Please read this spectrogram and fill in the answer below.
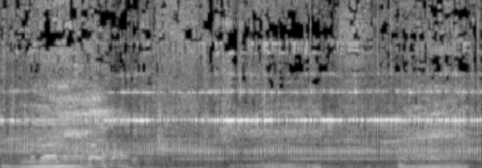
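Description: A man's low voice in three short phrases over a steady high-pitched whine.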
